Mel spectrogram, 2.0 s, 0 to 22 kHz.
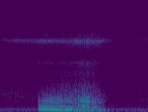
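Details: Very loud snoring from a sleeping middle-aged man, recorded 13 March 2022: one loud, low, rumbling snore lasting about a second on an in-breath, over a faint steady hum.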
